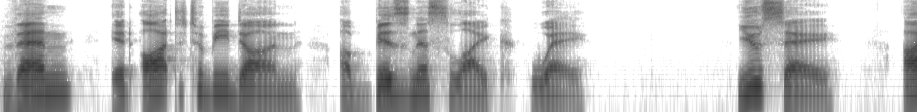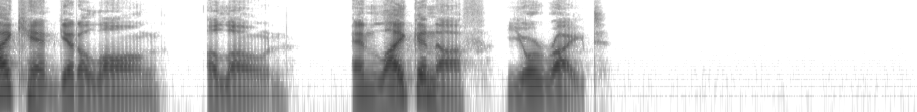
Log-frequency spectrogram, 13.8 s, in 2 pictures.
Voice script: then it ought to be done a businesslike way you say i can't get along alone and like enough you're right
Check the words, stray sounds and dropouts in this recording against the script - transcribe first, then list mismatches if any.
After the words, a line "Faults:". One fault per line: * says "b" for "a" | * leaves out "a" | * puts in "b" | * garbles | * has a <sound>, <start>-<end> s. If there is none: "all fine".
then it ought to be done a businesslike way you say i can't get along alone and like enough you're right
Faults:
all fine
